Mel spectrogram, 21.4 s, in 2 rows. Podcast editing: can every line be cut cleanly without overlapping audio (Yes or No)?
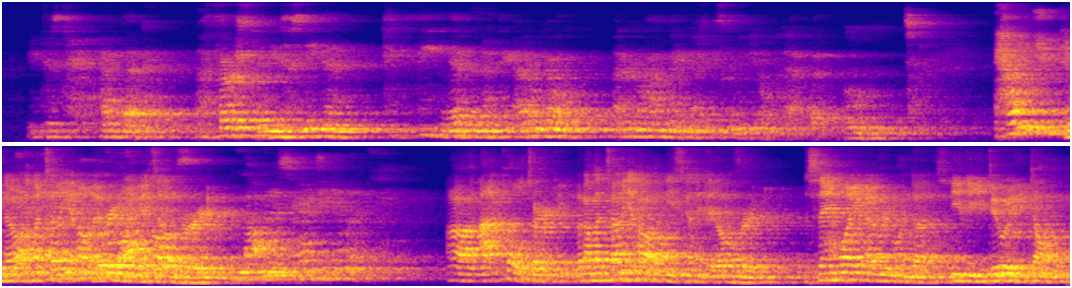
No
